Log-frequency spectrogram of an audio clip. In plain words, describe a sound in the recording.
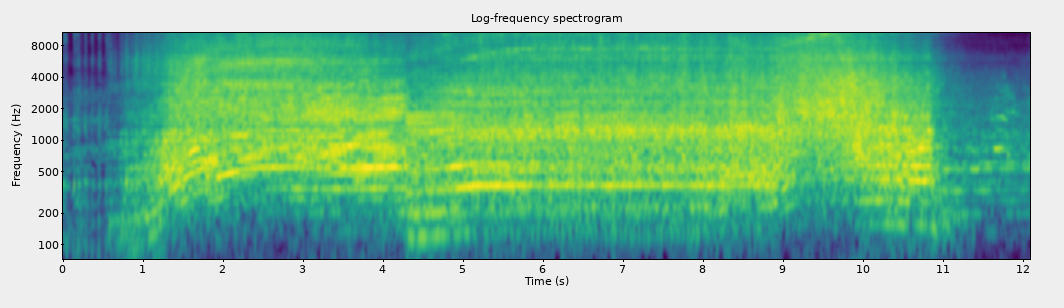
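A drag car's engine roars loudly at full throttle.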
